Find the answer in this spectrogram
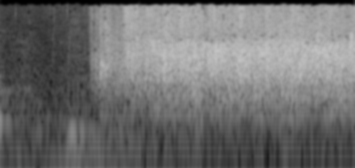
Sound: clapping

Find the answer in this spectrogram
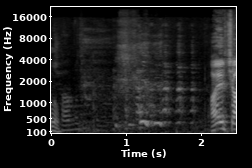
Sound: laughter

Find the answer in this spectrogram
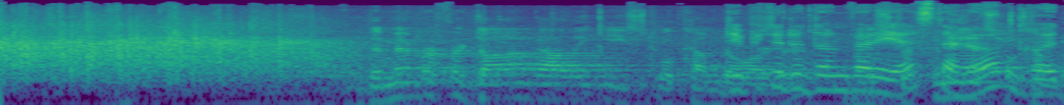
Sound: applause

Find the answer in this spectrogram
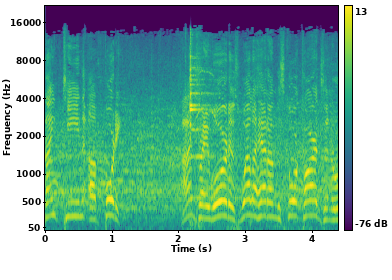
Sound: bell dings

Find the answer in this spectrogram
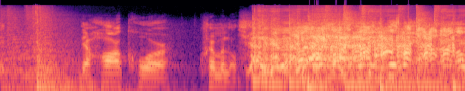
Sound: laughter

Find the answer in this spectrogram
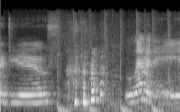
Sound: laughs

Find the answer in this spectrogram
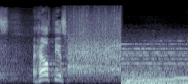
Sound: applause

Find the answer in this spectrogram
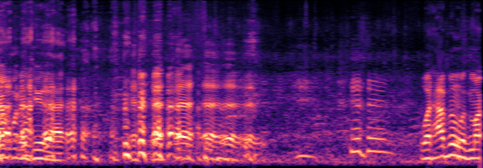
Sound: laughing

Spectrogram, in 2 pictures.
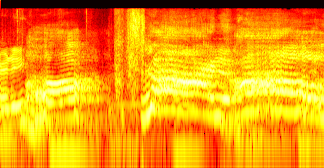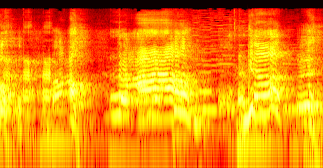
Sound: screams

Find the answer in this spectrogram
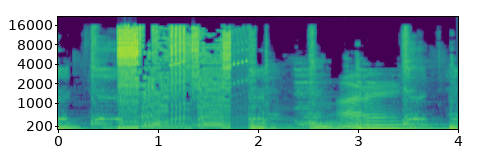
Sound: loud static plays

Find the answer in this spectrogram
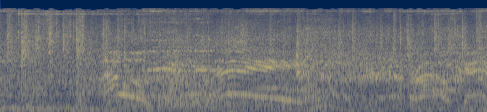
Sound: metal clanking

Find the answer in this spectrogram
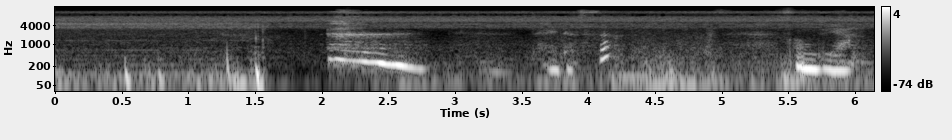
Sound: cicada sound as we open the window

